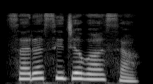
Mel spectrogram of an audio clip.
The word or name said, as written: ಸರಸಿಜವಾಸ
